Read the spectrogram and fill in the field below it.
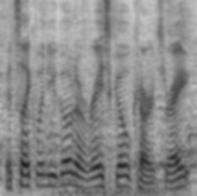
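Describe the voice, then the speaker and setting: A man's voice: fairly high pitch, a little fast. A man co-commentating as a tractor pull announcer in live event style. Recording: loud crowd, outdoor event noise.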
